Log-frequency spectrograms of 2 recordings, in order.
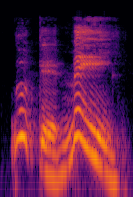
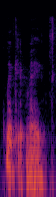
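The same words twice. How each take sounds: First: Louder, slow and silly; goofy slowed "Look at me"; playful slow drawn-out. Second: Said in the usual way. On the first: Real, not acted. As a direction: stretch it out for fun. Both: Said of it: "I hope y'all don't think I'm crazy".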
